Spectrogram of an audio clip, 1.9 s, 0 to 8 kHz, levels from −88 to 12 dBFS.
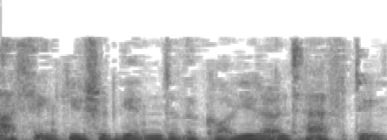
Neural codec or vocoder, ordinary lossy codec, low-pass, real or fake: vocoder, 24 kHz, 100 mel bands, Vocos; MP3, 24 kbps; 7.2 kHz; fake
